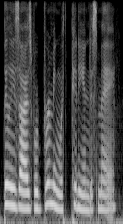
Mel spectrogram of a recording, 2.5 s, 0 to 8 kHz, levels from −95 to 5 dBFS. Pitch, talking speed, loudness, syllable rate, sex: 220 Hz, 195 wpm, -17 LUFS, 6.0 syllables/s, female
